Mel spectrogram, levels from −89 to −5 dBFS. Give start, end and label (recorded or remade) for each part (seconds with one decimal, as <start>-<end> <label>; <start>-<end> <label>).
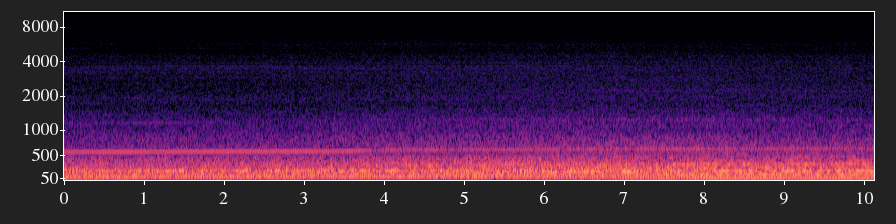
0.0-10.1 recorded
